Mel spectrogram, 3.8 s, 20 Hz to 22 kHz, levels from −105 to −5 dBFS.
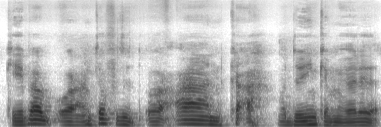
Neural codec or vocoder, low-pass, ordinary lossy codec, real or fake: vocoder, 44.1 kHz, 128 mel bands, Pupu-Vocoder; none; none; fake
